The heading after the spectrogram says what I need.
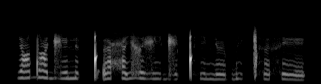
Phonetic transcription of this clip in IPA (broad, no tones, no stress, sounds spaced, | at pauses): i dˤ i d͡ʒ e n ə ǃʼ ə ħ i ɣ ə ʒ i d͡ʒ ɛ ǃʰ i n ø ɓ i ǀʰ ə θ e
